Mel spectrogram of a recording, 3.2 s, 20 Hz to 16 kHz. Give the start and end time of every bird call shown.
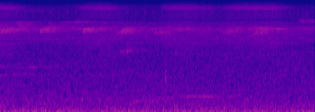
[0.00, 3.15] Piratic Flycatcher (Legatus leucophaius)
[0.00, 3.15] Undulated Tinamou (Crypturellus undulatus)

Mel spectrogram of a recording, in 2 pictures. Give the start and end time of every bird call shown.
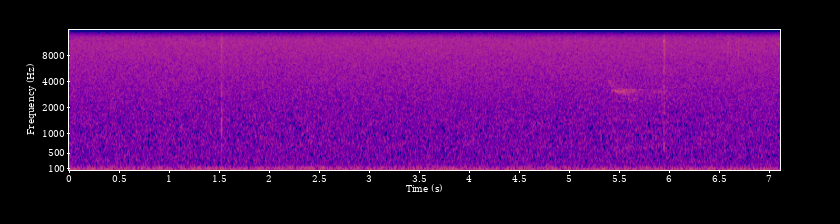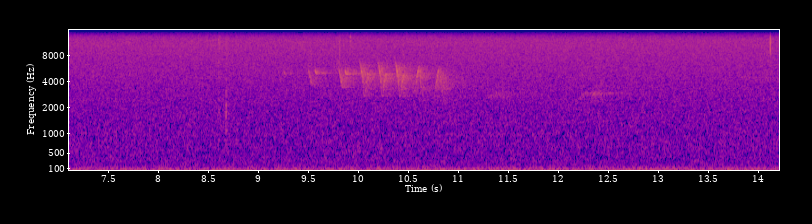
[9.28, 10.98] Northern Waterthrush (Parkesia noveboracensis)

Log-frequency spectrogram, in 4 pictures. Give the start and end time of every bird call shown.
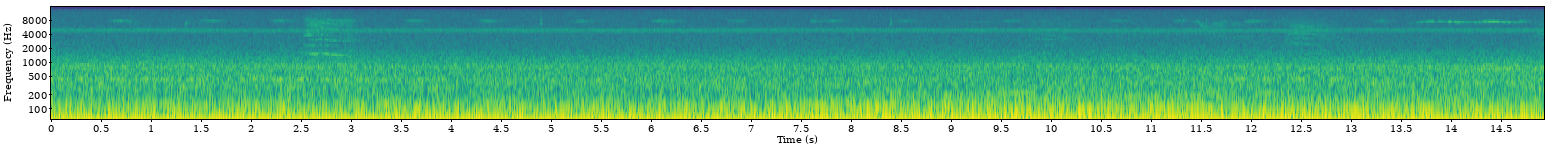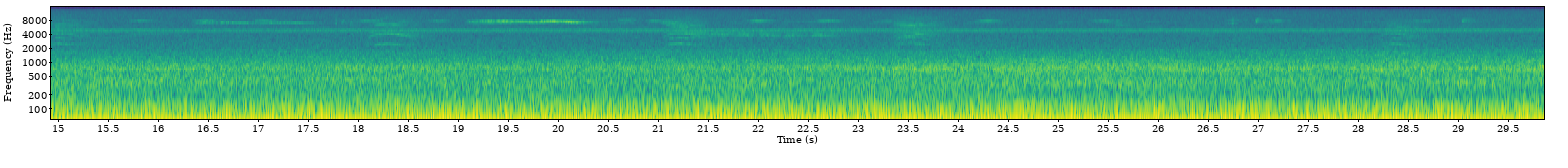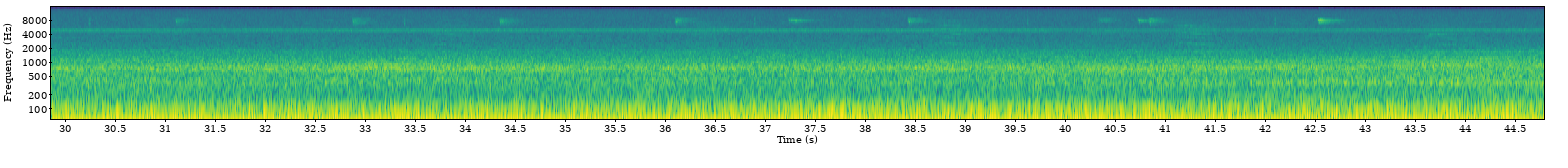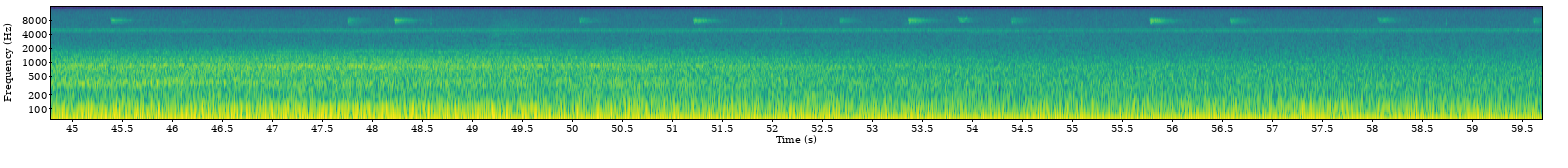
[0.00, 5.92] unidentified bird
[2.32, 3.12] Gray Catbird (Dumetella carolinensis)
[13.62, 20.42] Cedar Waxwing (Bombycilla cedrorum)
[18.02, 23.72] Gray Catbird (Dumetella carolinensis)
[20.52, 24.52] unidentified bird
[32.62, 59.62] unidentified bird

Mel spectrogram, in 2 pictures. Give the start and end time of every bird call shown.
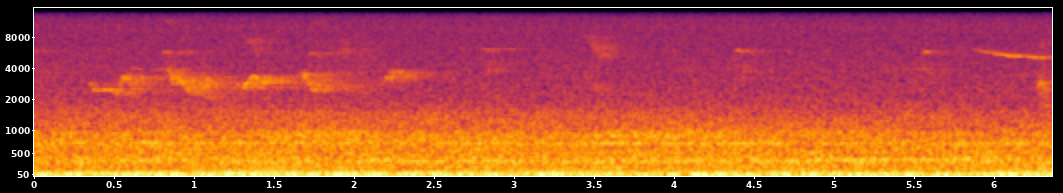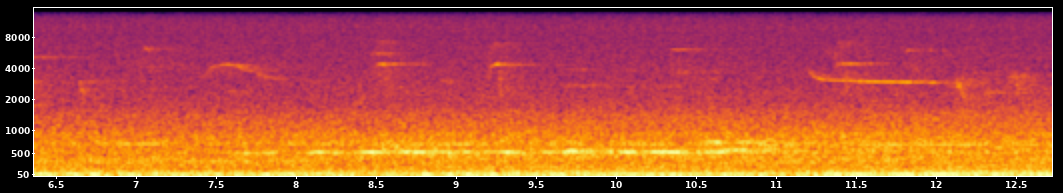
[0.24, 2.44] Scarlet Tanager (Piranga olivacea)
[4.24, 5.64] Hairy Woodpecker (Dryobates villosus)
[5.74, 6.44] Red-winged Blackbird (Agelaius phoeniceus)
[7.54, 11.34] Barred Owl (Strix varia)
[8.34, 9.54] American Robin (Turdus migratorius)
[11.14, 12.24] Red-winged Blackbird (Agelaius phoeniceus)

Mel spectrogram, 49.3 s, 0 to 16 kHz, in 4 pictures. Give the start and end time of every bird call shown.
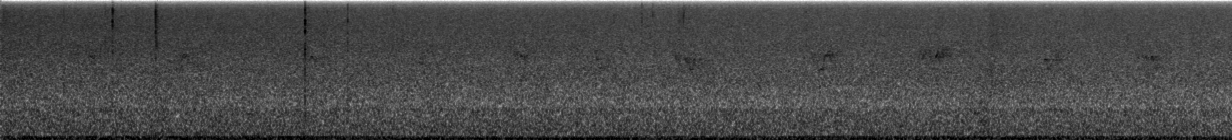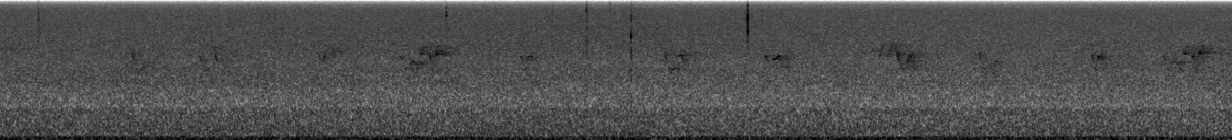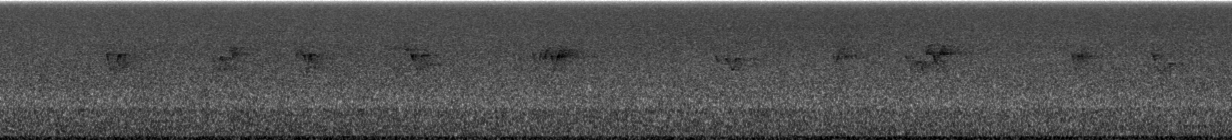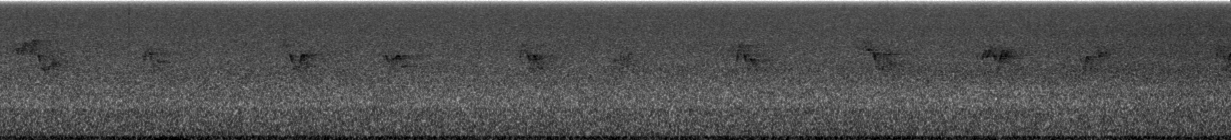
[4.90, 11.90] Red-eyed Vireo (Vireo olivaceus)
[13.30, 49.27] Red-eyed Vireo (Vireo olivaceus)

